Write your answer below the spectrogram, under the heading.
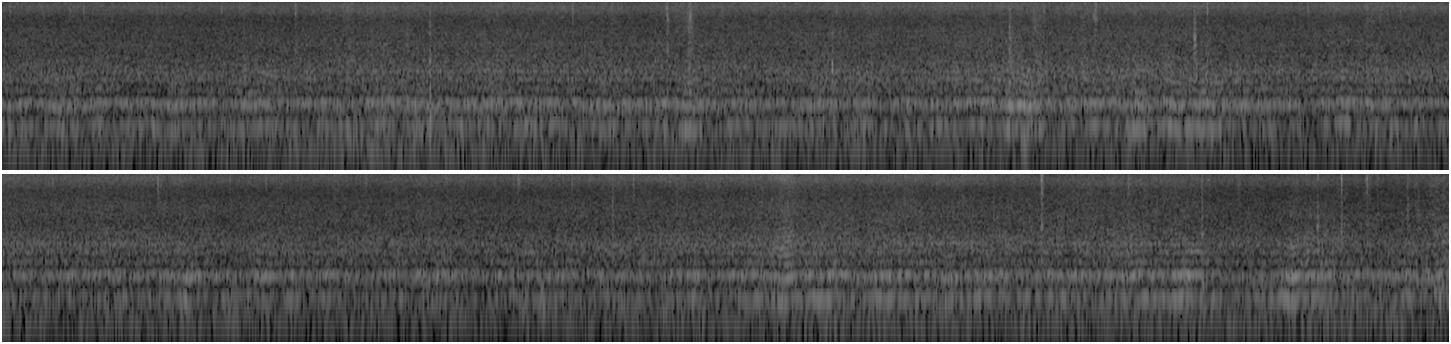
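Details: Long, unbroken drone from a crowd of local bees in a newly installed garden-style backyard hive on its first days, steady in pitch and loudness, with faint scattered ticks.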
